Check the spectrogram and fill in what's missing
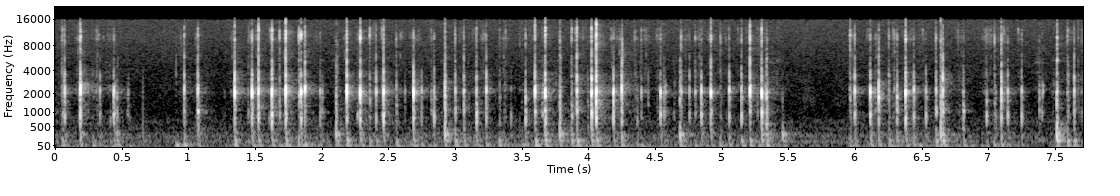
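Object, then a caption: Mechanical keyboard with PBT plastic keycaps. Fingertips type on a white-cased mechanical keyboard with grey and pink PBT plastic keycaps, its hollow case resting on a desk mat. Quick bursts of short, bright, clacky keystrokes carry a hollow tone around 2.1 kHz and die away almost instantly. The typing breaks off in brief pauses near 1 second and again around 5.5 to 6 seconds.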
